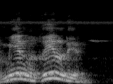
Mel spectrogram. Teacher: Ghin itu ada tetap di makhraj di sini karena ini disebut huruf halak. Ini huruf yang keluar dari makhraj halak atau tenggorokan.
